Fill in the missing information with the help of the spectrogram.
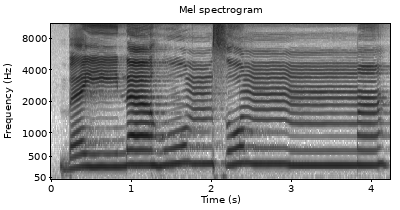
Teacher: mim sukun dibunyikan dengan jelas, M-nya tidak perlu ditahan.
